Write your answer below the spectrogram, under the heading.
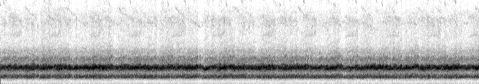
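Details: A frog chorus as a continuous wall of sound, many callers trilling together in a steady shimmering drone with two clear pitch bands, even in volume, and a few faint flickers of texture.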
